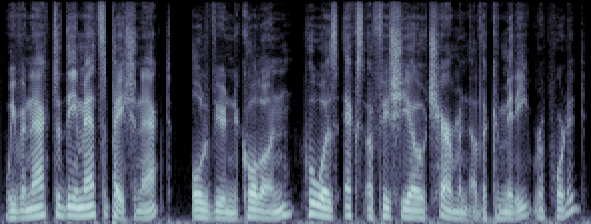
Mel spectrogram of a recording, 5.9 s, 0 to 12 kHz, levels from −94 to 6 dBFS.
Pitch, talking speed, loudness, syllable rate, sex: 110 Hz, 160 wpm, -19 LUFS, 6.1 syllables/s, male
